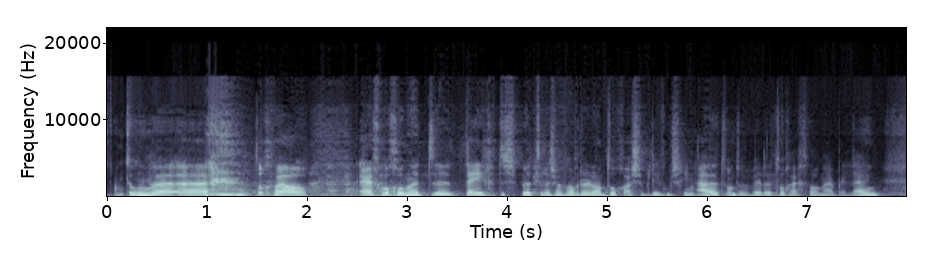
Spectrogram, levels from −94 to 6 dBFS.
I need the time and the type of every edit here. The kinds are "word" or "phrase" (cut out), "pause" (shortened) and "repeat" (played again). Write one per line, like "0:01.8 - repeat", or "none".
0:04.7 - word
